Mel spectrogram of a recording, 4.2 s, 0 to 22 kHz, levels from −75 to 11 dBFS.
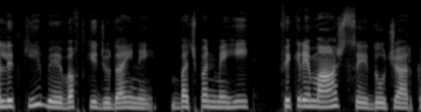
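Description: Right after "کی بے وقت کی", at 1.22 s, the speech suddenly runs about 5.6% fast and sits roughly 94 cents sharp, close to a full semitone, until it drops back to normal at 3.52 s. Speed and pitch move together and both edges are abrupt, which points to a drift correction step, most likely clock-matching software nudging the playback rate in one jump to rebalance its buffer, then releasing it.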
